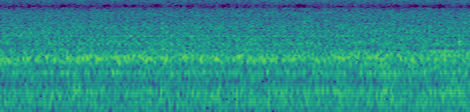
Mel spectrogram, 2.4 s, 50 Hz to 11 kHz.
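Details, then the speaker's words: Vintage Walker Turner 900 drill press, about 14-inch: a steady, smooth motor hum with a faint constant whir. The bearings don't sound noisy; the owner thinks the noise comes from the belt. Light running noise. "Because I don't hear a lot of noise coming from the bearings. I think that noise is just coming from that belt."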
